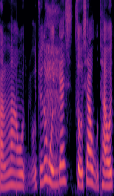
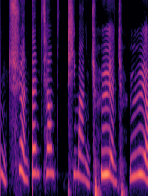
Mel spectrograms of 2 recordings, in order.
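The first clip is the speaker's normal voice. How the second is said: mock dare; 10 semitones higher, 3 dB louder than usual. Daring cohost to interview alone.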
